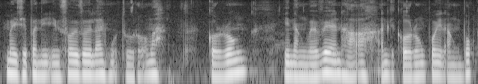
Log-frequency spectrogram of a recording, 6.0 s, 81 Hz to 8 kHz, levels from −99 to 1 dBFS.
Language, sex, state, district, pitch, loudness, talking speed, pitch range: Mizo, male, Mizoram, Aizawl, 135 Hz, -19 LUFS, 250 wpm, 125-140 Hz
